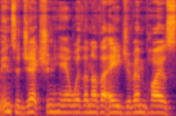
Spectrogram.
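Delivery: like a robot reading a script. Pretend. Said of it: "I sound like a robot".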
